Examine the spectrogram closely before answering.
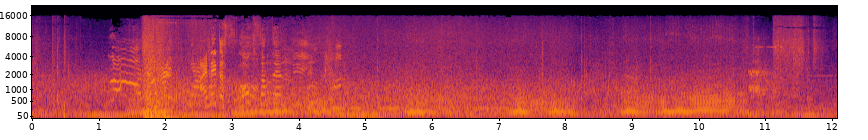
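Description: A car engine hums and revs as the car drives.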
